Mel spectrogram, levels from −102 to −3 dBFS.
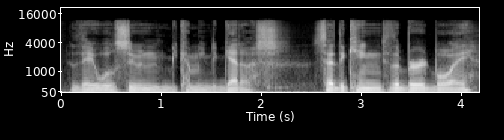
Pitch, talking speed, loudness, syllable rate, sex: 85 Hz, 215 wpm, -20 LUFS, 4.4 syllables/s, male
